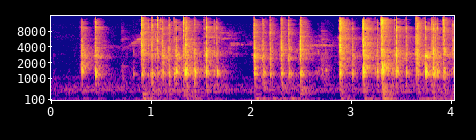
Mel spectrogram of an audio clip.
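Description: Both hands with short-nailed fingertips type rapidly on a white full-size plastic mechanical keyboard with plastic keycaps and RGB backlighting, resting on a desk with a padded wrist rest. Dense bursts of crisp, bright clicking taps, centered in the upper mids, come in quick runs separated by brief pauses. Each keystroke stops almost instantly with no ring.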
